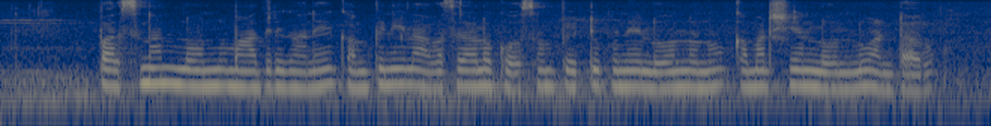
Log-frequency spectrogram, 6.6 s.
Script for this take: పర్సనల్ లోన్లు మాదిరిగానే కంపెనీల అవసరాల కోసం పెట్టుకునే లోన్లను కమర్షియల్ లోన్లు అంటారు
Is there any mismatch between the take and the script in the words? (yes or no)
no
